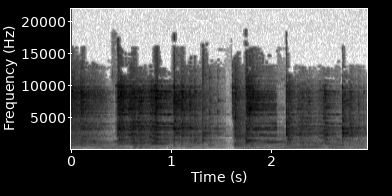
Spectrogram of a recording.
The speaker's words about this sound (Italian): I 5 attraversarono la stanza dello sguattero rompendo tutti i piatti.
